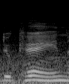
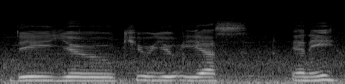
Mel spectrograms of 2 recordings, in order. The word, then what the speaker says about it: Duquesne: The French built Fort Duquesne, I think is how you pronounce that. D u q u e s n e back in the 1750s to defend against the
